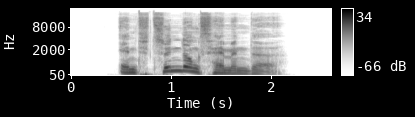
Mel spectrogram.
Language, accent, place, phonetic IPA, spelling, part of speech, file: German, Germany, Berlin, [ɛntˈt͡sʏndʊŋsˌhɛməndə], entzündungshemmende, adjective, De-entzündungshemmende.ogg
- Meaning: inflection of entzündungshemmend: 1. strong/mixed nominative/accusative feminine singular 2. strong nominative/accusative plural 3. weak nominative all-gender singular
